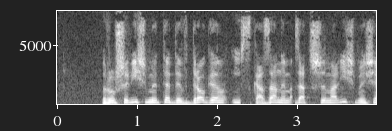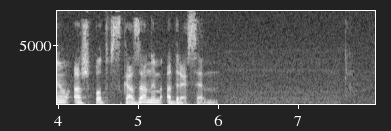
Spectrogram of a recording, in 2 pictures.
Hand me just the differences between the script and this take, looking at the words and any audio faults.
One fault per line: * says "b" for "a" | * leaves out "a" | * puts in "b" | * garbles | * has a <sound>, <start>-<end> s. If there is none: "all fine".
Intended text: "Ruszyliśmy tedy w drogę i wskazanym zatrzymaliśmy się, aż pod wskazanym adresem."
all fine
